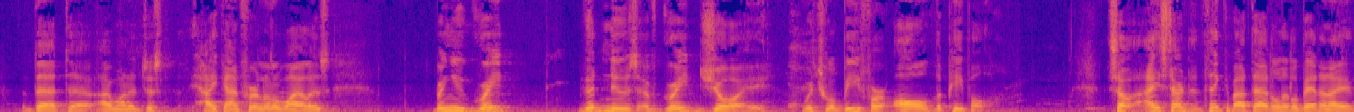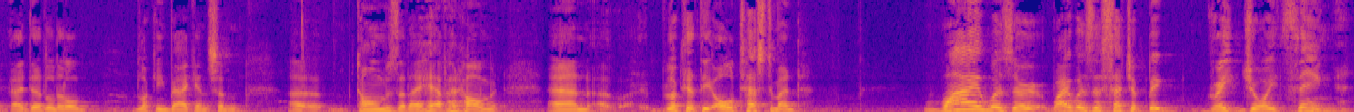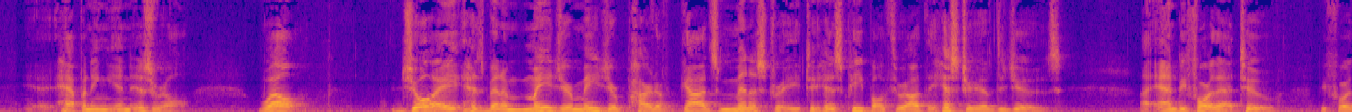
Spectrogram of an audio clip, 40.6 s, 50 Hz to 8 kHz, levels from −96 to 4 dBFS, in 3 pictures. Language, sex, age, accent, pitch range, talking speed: English, male, 60-79, American, 125-175 Hz, 150 wpm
